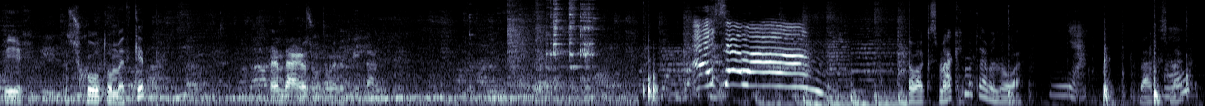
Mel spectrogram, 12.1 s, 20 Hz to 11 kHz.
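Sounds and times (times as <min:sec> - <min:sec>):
restaurant room noise: 0:00.0 - 0:09.2
cutlery and crockery clinking: 0:04.7 - 0:06.1.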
